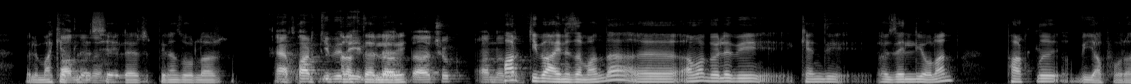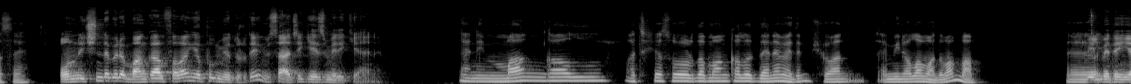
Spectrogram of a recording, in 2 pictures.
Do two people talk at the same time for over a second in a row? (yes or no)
yes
